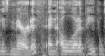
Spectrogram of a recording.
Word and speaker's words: Meredith: an accent here and Americans when you get to an R you really love an A so you tend to pronounce my name Merith like you you elongate the a sound so when I say Meredith it doesn't always translate um and I will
